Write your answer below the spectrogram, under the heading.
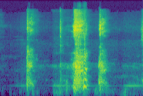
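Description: An adult gives a short run of three or four harsh, dry-sounding coughs over a steady low background hum; an ordinary cough.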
